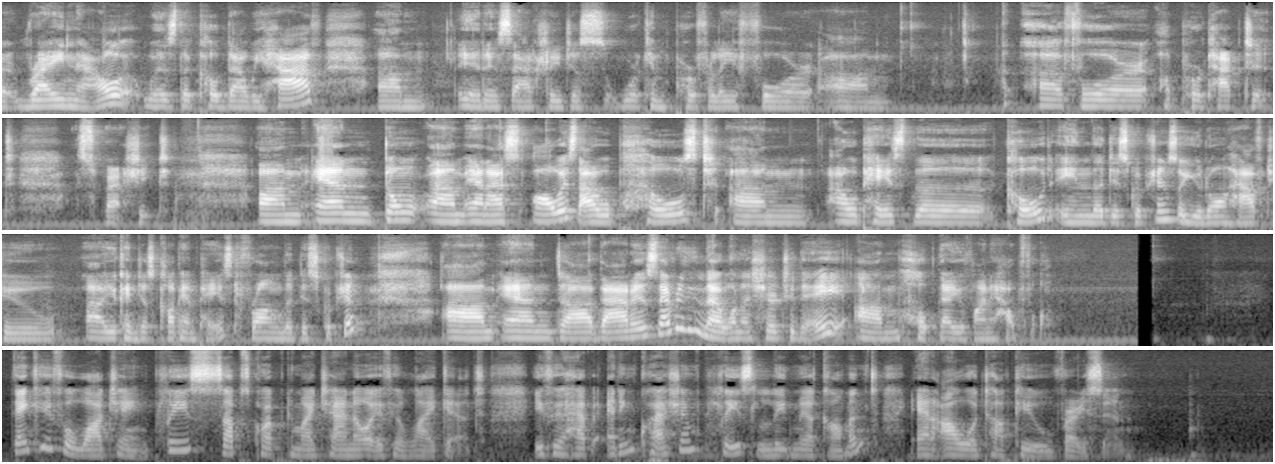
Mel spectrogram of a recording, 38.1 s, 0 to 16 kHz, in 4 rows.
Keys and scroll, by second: 0.8 alt+F11, 12.0 alt+Tab.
